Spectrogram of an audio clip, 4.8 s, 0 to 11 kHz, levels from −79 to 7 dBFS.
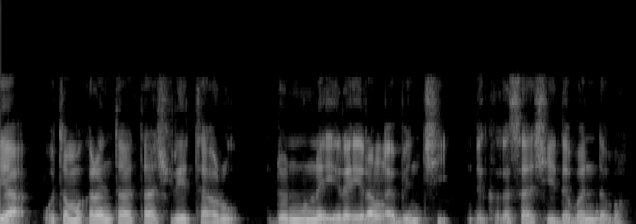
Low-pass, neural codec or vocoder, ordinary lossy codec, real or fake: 7.2 kHz; none; none; real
